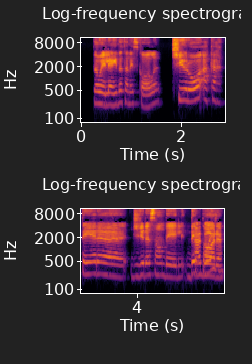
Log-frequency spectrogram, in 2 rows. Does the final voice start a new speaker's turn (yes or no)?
no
